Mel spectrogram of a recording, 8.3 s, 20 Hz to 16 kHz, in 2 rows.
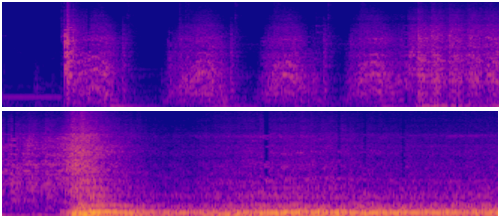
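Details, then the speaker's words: Chevy Avalanche with 6.0L LQ4 swap, started a few times after starter/alternator wiring fixed, muffler not fitted and exhaust pipe hanging open: a few short cranks, then fires, revs and settles into a steady deep loud idle, no miss or knock; normal start. "I'm gonna go ahead and start it up for you guys real quick and let you hear what it sounds like and keep in mind that my muffler is still not actually you know on there at all"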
